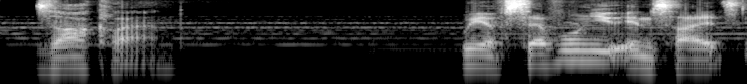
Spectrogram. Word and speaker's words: Zarqlan: still incredibly relevant spiritualistic Fallen Empire Prophet called zakan which is according to brand new information actually pronounced zaklan we have several new insights into this character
